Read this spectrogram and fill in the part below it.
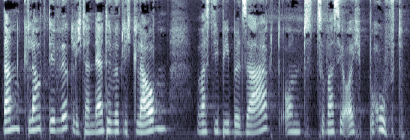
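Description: A woman's voice: medium pitch, moderate pace, darkish tone, breathy edge. A woman working as a live interpreter, rendering a testimony phrase by phrase and rewording as she goes.

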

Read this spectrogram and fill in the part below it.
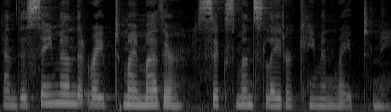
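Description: A middle-aged woman with an American accent giving a personal testimony in short phrases, pausing for an interpreter. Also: mid-range voice, steady tone, gravelly, a little hiss or hum. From United States. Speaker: guest speaker giving testimony.

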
